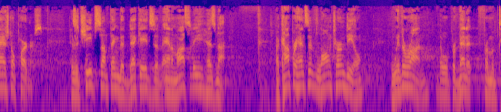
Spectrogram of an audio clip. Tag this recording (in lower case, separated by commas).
speech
